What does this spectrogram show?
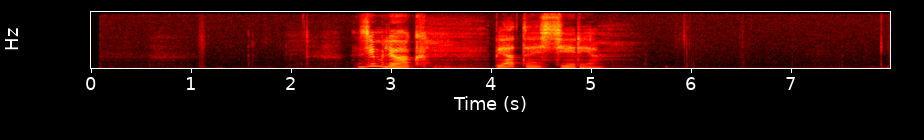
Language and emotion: Russian, sad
